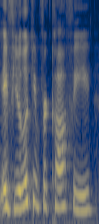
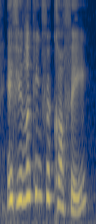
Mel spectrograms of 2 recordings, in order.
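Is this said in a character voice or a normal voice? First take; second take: normal; character. First: It is spoken in the speaker's own natural voice. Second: It is spoken in a put-on character voice. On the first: The speaker calls it wrong. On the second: The speaker calls it right.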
